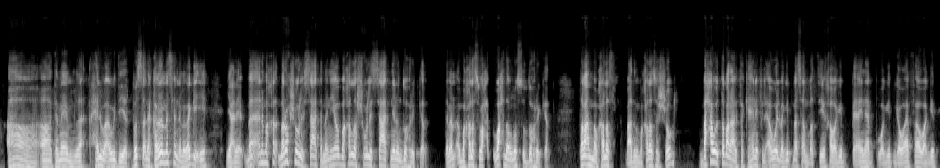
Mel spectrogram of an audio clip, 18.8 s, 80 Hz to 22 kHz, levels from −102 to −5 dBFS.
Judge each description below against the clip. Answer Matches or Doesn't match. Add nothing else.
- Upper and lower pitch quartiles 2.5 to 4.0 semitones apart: Doesn't match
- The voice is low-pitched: Matches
